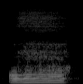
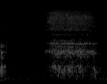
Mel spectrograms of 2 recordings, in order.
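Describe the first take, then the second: First: The sound is voiced, with throat vibration. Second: The sound is voiceless, with no throat vibration. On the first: "you have vibration" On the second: "no vibration at all"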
